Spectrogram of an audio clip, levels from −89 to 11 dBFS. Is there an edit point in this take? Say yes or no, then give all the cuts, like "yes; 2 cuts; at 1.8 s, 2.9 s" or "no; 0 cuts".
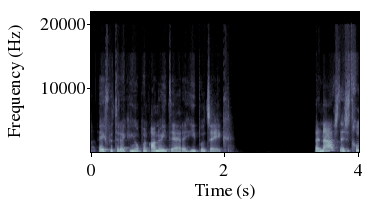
no; 0 cuts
